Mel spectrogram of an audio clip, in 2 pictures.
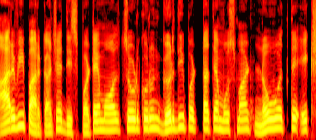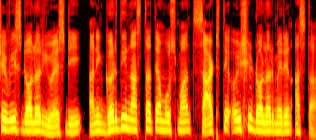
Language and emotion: Goan Konkani, neutral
